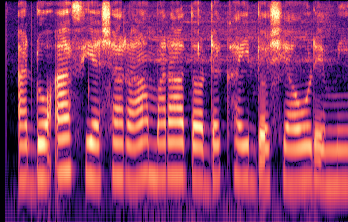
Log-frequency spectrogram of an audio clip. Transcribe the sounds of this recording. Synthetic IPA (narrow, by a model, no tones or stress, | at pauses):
adoʔafiaʃaɾamaɾaðɔdɛkʰaidɔʃaoɾemi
